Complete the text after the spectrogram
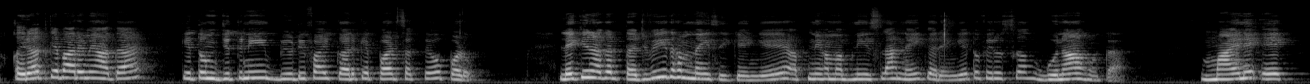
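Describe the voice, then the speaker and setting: A woman with a high, slightly mellow voice teaches a religious lesson on Quran recitation. She sounds earnest and questioning, repeats phrases for emphasis, and slips English words into her speech.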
